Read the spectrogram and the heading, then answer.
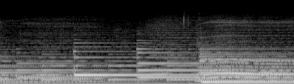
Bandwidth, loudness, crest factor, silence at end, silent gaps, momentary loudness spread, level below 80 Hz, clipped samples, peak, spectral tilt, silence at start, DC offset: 9.8 kHz; -16 LUFS; 12 dB; 0 s; none; 8 LU; -48 dBFS; under 0.1%; -2 dBFS; -8 dB/octave; 0 s; 3%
